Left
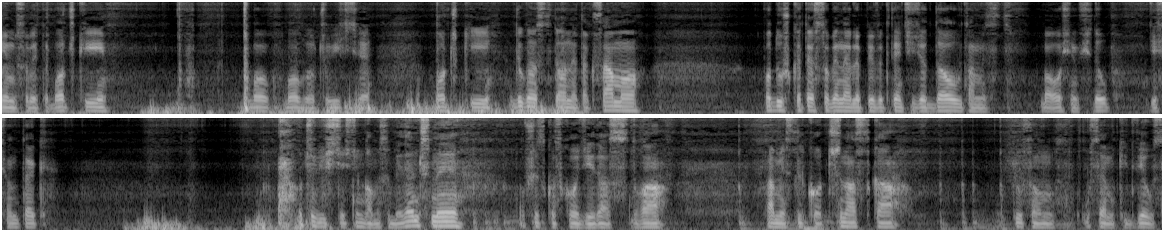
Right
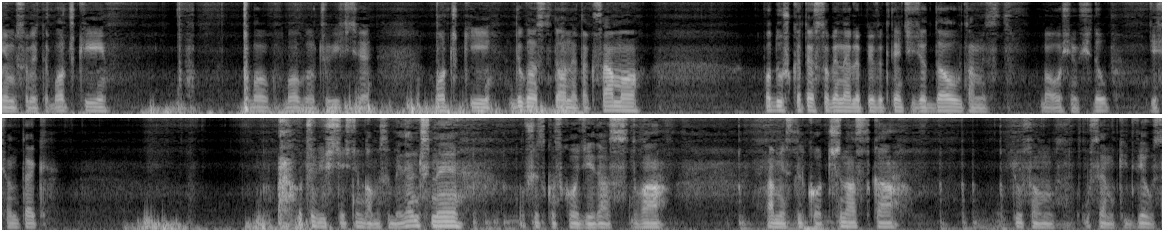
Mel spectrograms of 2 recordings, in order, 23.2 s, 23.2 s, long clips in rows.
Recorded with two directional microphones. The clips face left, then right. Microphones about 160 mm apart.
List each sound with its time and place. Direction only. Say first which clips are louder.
0.0 s speech: left 2 dB; 5° left (ahead or behind); by 1.1 s 20° left (ahead or behind)
2.5 s speech: left 3 dB; 20° left (ahead or behind)
4.4 s speech: left 1 dB; centre (ahead or behind)
7.6 s speech: left 1 dB; 5° left (ahead or behind); by 12.0 s 20° left (ahead or behind)
14.3 s speech: left 1 dB; 20° left (ahead or behind)
19.2 s speech: left 2 dB; 5° left (ahead or behind)
21.8 s speech: left 2 dB; 15° left (ahead or behind)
